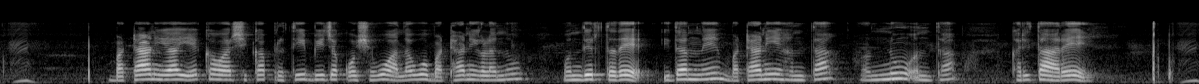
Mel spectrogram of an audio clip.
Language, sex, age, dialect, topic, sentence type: Kannada, female, 41-45, Mysore Kannada, agriculture, statement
